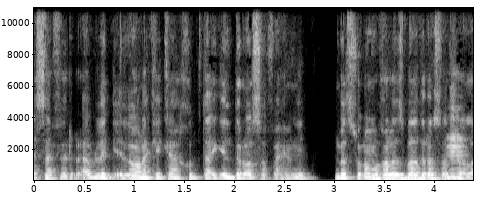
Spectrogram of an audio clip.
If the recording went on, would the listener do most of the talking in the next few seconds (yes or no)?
no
